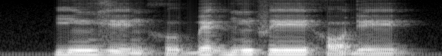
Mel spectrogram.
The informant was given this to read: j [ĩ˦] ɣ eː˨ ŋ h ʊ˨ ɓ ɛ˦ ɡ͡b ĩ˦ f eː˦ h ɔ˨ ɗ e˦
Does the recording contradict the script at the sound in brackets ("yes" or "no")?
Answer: no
